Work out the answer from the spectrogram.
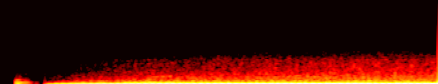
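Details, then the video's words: Blue whale song: a deep, rumbling drone swells in after a pause and pulses rapidly and evenly. "now I'll play the song of the blue whales that I feel represents the heartbeat of Gaia. So"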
